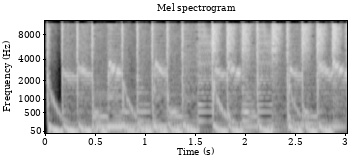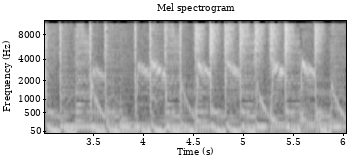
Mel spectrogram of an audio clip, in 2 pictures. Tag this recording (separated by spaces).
shock suspense shocked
